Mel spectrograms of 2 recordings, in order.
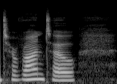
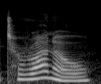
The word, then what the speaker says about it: Toronto: you moved to norway you started pronouncing the second t in toronto now you get made fun of for that when you visit your family oh so do people say toronto all right toronto toronto i can imagine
